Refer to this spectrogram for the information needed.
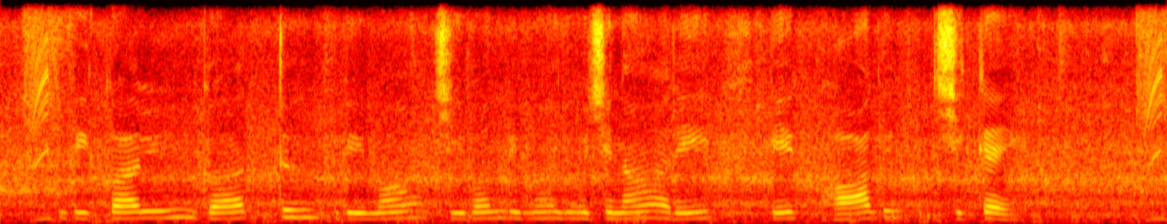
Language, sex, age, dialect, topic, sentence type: Maithili, female, 36-40, Angika, banking, statement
